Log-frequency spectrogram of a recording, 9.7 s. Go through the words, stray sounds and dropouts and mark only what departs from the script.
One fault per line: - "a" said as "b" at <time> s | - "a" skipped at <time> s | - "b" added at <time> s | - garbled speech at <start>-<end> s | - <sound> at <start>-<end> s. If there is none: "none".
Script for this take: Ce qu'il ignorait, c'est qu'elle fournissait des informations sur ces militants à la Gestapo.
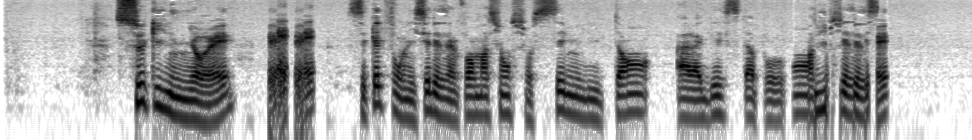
- laugh at 2.7-3.1 s
- garbled speech at 7.9-8.9 s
